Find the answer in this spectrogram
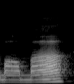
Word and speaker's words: ม้า: ma and then the mark word ma high tone ma ma ma ma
